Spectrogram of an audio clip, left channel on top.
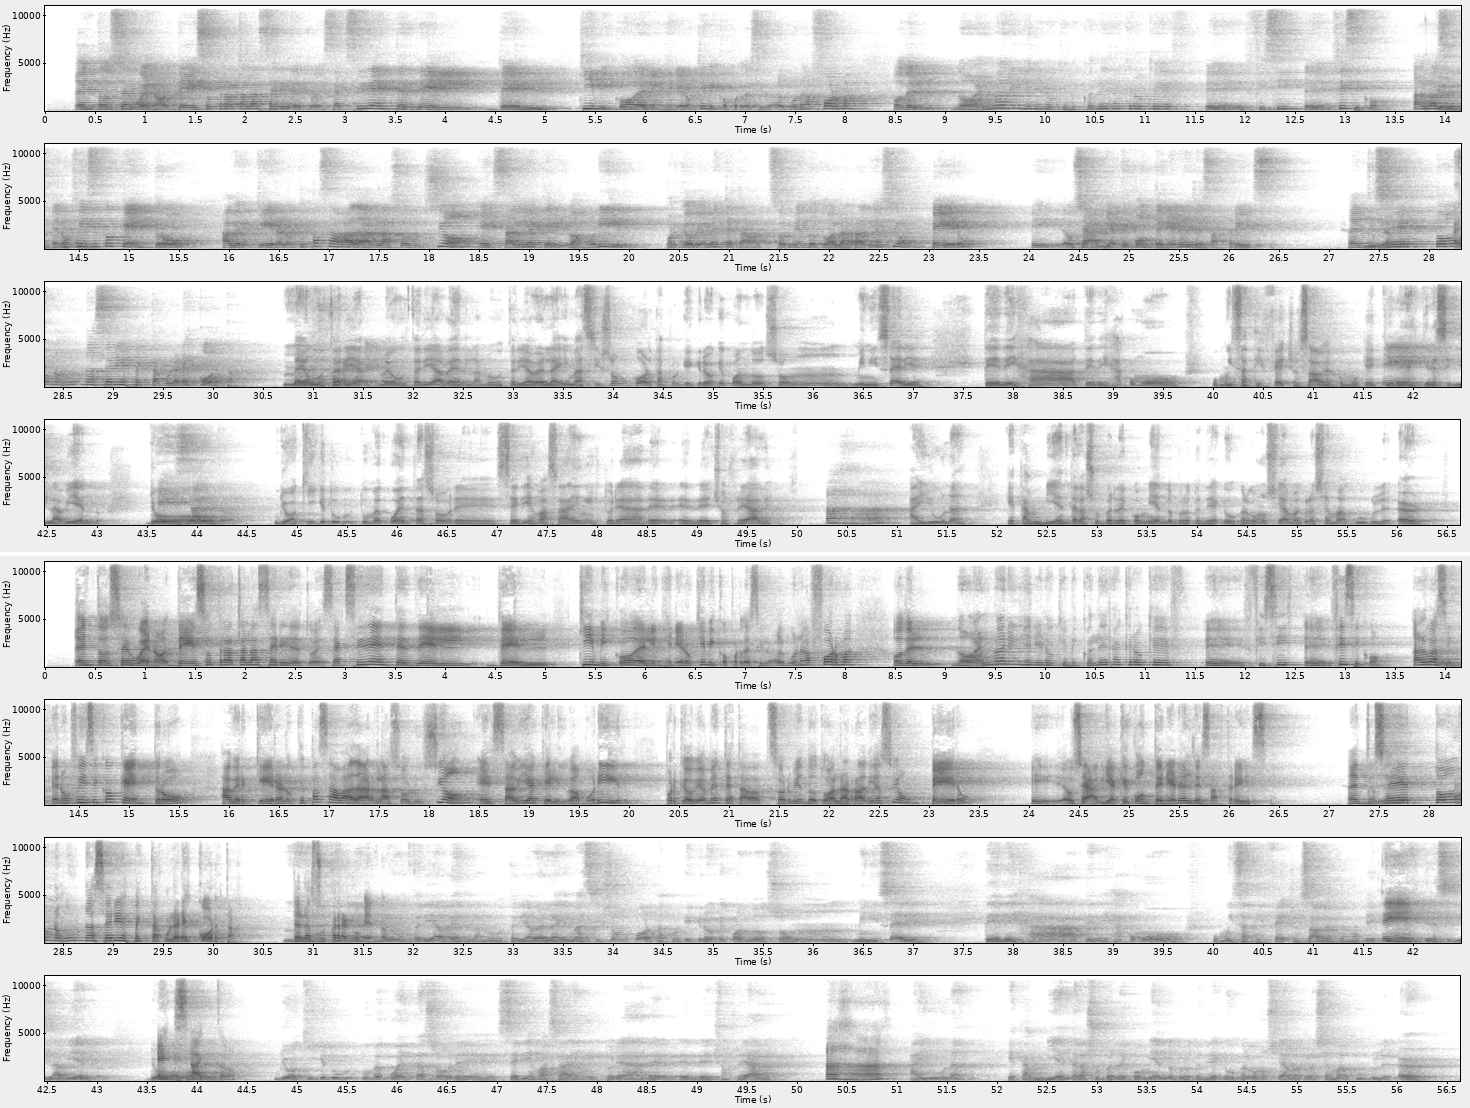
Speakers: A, on the right (about 50°); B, on the left (about 65°).
A: Entonces, bueno, de eso trata la serie, de todo ese accidente del, del químico, del ingeniero químico, por decirlo de alguna forma, o del... No, él no era ingeniero químico, él era creo que f- eh, fisi- eh, físico, algo
B: Ok,
A: así. Era
B: ok.
A: un físico que entró a ver qué era lo que pasaba, a dar la solución. Él sabía que él iba a morir, porque obviamente estaba absorbiendo toda la radiación, pero, eh, o sea, había que contener el desastre ese. Entonces,
B: Mira,
A: toda
B: ay,
A: un- una serie espectacular, es corta.
B: me
A: Te la
B: gustaría,
A: súper recomiendo.
B: me gustaría verla, me gustaría verla. Y más si son cortas, porque creo que cuando son miniseries, te deja, te deja como, como insatisfecho, ¿sabes? Como que
A: Sí,
B: quieres, quieres seguirla viendo. Yo,
A: exacto.
B: yo aquí que tú, tú me cuentas sobre series basadas en historias de de- de hechos reales.
A: Ajá.
B: Hay una que también te la súper recomiendo, pero tendría que buscar cómo se llama. Creo que se llama Google Earth.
